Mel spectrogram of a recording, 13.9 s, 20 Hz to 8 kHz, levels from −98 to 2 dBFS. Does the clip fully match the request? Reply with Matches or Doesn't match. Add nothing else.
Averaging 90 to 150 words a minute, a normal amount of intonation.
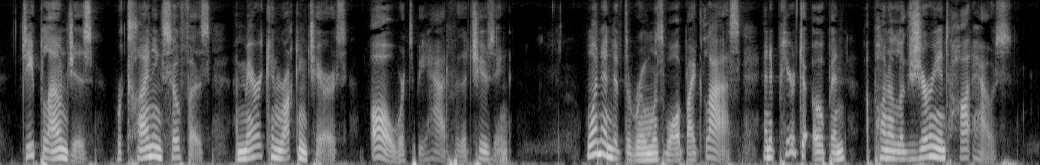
Matches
